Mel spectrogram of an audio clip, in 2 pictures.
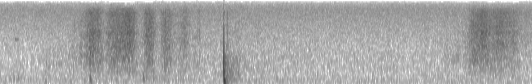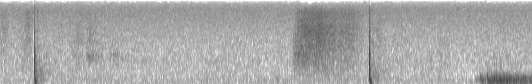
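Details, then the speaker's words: Mitral regurgitation heard at the cardiac apex: a weakened first heart sound and a systolic murmur radiating to the left axilla, caused by blood regurgitating from the left ventricle into the left atrium. "при недостаточности митрального клапана на верхушке выслушиваются ослабление первого тона и систолический шум проводящийся левую подмышечную область"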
